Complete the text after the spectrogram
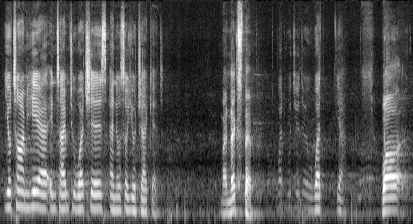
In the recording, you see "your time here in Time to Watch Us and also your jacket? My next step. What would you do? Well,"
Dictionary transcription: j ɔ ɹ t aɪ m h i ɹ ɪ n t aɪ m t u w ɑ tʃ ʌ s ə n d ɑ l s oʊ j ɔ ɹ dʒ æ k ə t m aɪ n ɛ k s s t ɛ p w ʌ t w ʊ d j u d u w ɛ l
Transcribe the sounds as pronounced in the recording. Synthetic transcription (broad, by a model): j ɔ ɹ t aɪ m h i ɹ ɪ n t aɪ m t u w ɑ tʃ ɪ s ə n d ɑ l s oʊ j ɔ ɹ dʒ æ k ə t m aɪ n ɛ k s s t ɛ p w ʌ t w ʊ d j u d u w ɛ l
